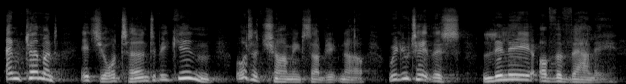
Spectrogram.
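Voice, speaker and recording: Formal male game-show chair, brisk, slightly high voice. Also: sing-song, a little mellow. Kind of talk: panel game hosting.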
